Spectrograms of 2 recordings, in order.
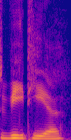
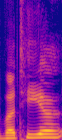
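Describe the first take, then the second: First: The first vowel is an I sound. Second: The first vowel is an A sound. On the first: The speaker calls it right. "but it's Vitia" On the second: The speaker calls it wrong. "some people say it with like an A sound"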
